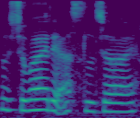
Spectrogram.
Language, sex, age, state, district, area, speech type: Kashmiri, female, 18-30, Jammu and Kashmir, Ganderbal, rural, spontaneous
